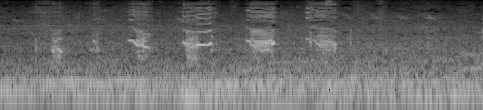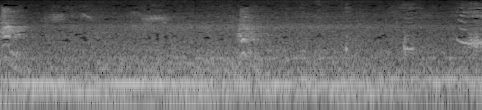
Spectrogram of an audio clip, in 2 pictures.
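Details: Zeus, a male American brindle Boxer puppy, facing his first challenge of going down the stairs: short high whimpers and yips in scattered bursts, densest in the first three seconds, over a steady low household hum.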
